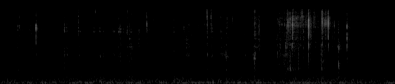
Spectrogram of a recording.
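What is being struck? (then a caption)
Bar of soap. A utility knife blade shaves curls from the surface of a solid green soap bar held in the palm. Quiet, bright, crisp scraping and crinkling bursts repeat throughout, with a sharper, louder cluster of cuts near the end.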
